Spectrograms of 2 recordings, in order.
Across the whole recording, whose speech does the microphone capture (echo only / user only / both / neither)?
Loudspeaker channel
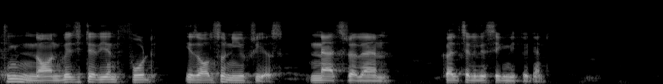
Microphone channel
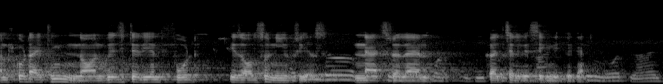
both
